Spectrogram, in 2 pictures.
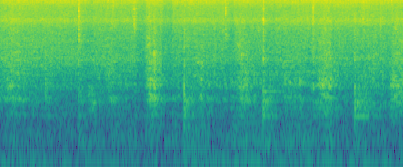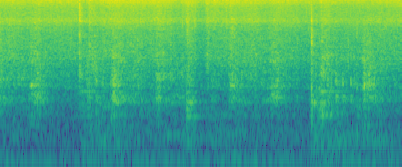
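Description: Chopped garlic sizzling in hot oil in a metal pot, with a spoon clicking and scraping against the pot at irregular moments as it is stirred.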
